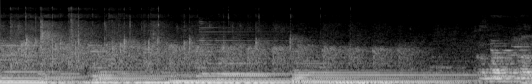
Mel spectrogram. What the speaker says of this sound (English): Come on, clap Jesus now.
